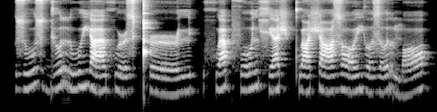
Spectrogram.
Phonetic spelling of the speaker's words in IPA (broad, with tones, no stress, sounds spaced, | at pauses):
z u˩˥ z ɡʲ o˩˥ r u˩˥ j a˧˩˧ xʷ ə˞˧˩˧ z ǃʰ ə˞˧˩˧ lʲ | xʷ a˩˥ p f o˩˥ lʲ xʲ a˩˥ ʃ kʷʼ ɑ˧˩˧ ʃ ɑ˧˩˧ z ɔ˧˩˧ j ɤ˧˩˧ z ɤ˩˥ r m ɔ˩˥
